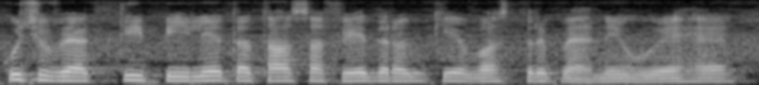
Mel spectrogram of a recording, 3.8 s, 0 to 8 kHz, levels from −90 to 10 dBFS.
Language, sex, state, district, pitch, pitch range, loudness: Hindi, male, Uttar Pradesh, Shamli, 145 Hz, 130-155 Hz, -17 LUFS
